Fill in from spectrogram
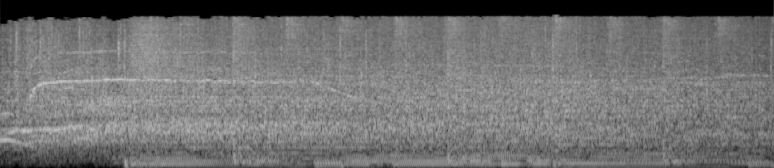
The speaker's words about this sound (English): The team staff huddled around Hamlin on stage as the crowd gave them a standing ovation.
